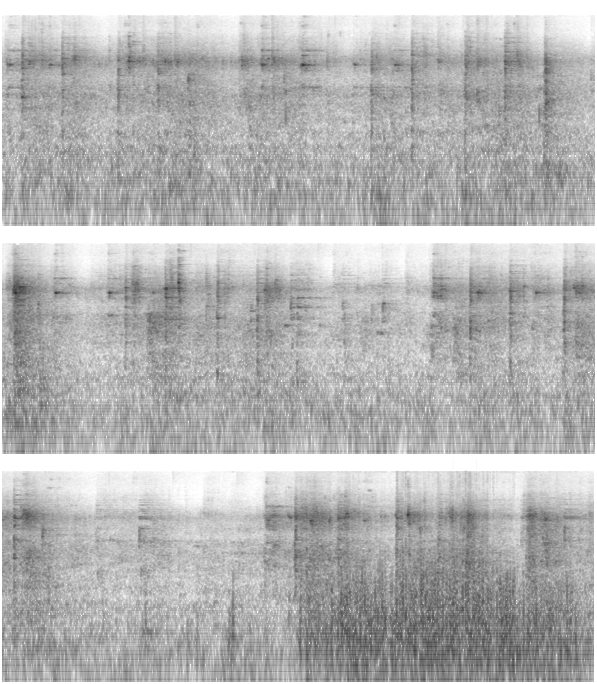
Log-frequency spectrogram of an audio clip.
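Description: A freight train's empty grain hopper wagons rolling past, their wheels clicking and clattering over the rail joints above a steady rumble. The rumble grows louder for a couple of seconds near the end.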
